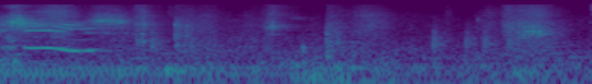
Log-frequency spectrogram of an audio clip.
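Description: A young girl makes a soft kissing sound up close.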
